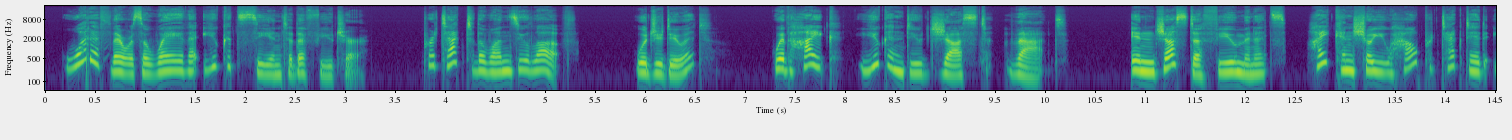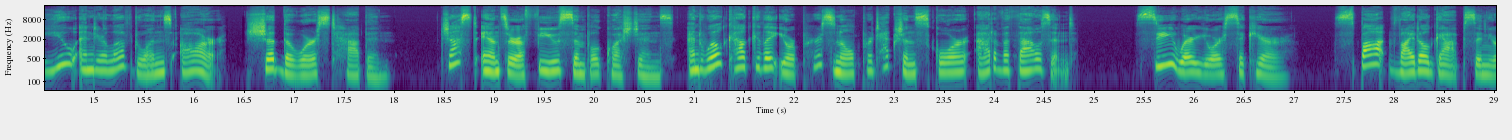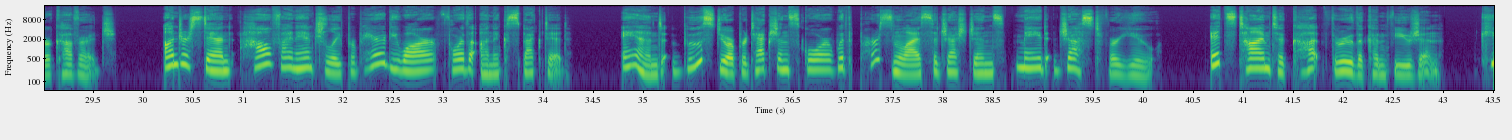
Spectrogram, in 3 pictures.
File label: Narration Sample; Hyke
